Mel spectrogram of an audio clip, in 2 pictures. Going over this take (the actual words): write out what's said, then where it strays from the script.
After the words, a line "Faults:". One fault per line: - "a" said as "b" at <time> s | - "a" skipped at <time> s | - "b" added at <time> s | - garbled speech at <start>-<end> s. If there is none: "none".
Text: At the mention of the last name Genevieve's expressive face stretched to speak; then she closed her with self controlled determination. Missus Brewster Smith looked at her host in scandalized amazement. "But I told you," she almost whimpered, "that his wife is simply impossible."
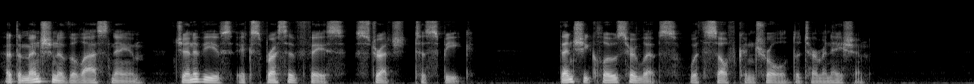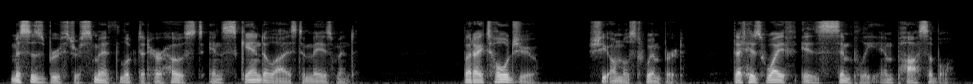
At the mention of the last name Genevieve's expressive face stretched to speak; then she closed her lips with self controlled determination. Missus Brewster Smith looked at her host in scandalized amazement. "But I told you," she almost whimpered, "that his wife is simply impossible."
Faults:
- "lips" added at 6.4 s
